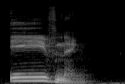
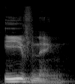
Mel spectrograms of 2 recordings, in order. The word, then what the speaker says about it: evening: Evening. It's really 2 syllables, evening. Not that evening, but evening. Eve, like the Bible story, Adam and Eve.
